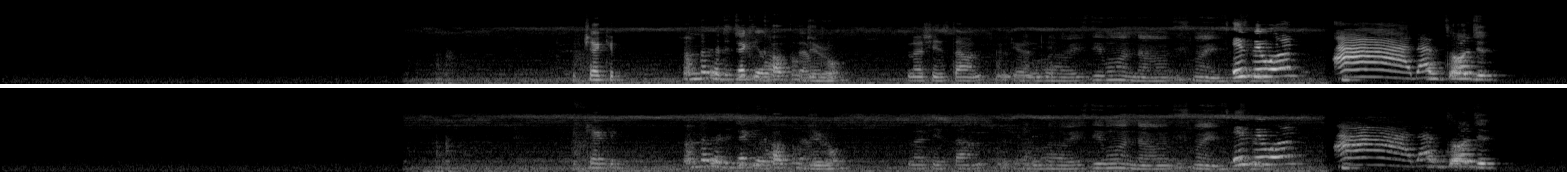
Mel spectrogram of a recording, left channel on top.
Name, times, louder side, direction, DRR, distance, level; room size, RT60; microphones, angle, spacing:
Wind, 4.0-13.2, right 2 dB, 80° right, 0.8 m, -46 dB
voice 1, 5.7-6.1 7.4-7.7 8.0-8.1 9.1-10.5 12.3-13.0 13.3-14.7, left 7 dB, 85° left, 0.3 m, -29 dB
voice 2, 6.8-8.4 14.2-14.9, left 2 dB, 65° left, 0.7 m, -31 dB
voice 3, 10.0-12.6 13.4-13.5, equal, 5° right, 0.4 m, -39 dB
3.1 x 2.4 x 3.1 m
head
